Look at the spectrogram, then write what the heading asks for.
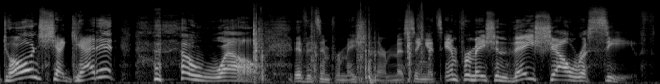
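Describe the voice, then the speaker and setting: A woman playing a put-upon, quietly scheming mayoral aide in a comedic audio drama, deadpan and deliberate. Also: on the low side, background noise, exaggerated voice. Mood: sly, mocking.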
